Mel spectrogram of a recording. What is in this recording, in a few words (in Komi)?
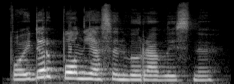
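войдӧр понъясӧн вӧравлісны, Komi, female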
